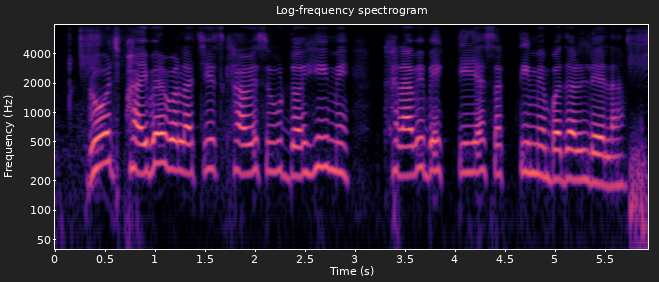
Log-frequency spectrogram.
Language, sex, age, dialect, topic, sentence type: Bhojpuri, female, <18, Southern / Standard, agriculture, statement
